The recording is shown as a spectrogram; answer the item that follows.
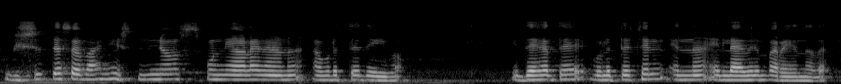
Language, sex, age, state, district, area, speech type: Malayalam, female, 45-60, Kerala, Alappuzha, rural, spontaneous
